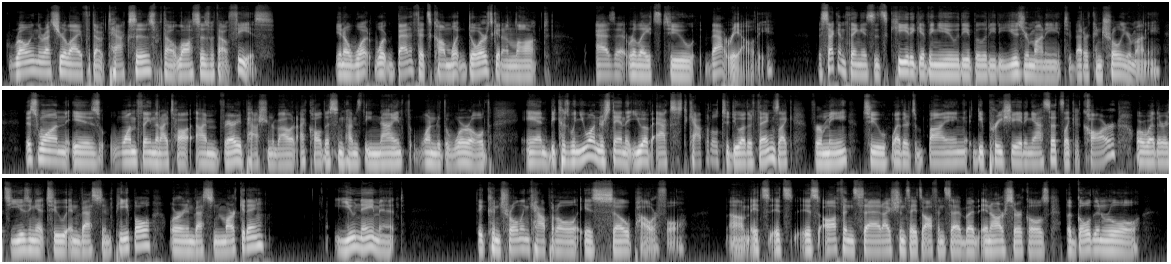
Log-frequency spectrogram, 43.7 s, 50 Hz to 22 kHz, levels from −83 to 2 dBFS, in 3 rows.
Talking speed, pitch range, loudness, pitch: 190 wpm, 110-125 Hz, -20 LUFS, 120 Hz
